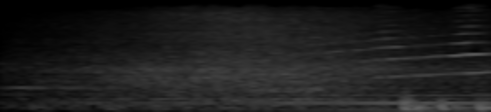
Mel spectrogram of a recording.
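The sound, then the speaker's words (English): A police car races past with its siren rising in pitch, the engine and road noise swelling louder as it approaches. The wail builds toward the end. “More footage shows a police car speeding past.”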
